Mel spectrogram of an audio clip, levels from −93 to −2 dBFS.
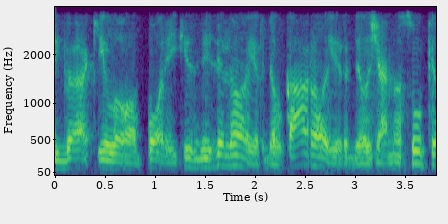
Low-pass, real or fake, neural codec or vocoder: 3.6 kHz; fake; vocoder, 44.1 kHz, 128 mel bands, Pupu-Vocoder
